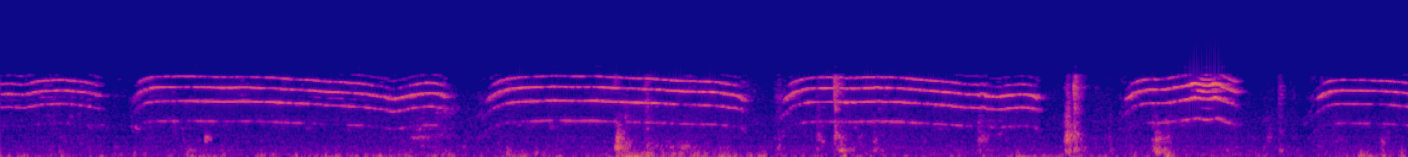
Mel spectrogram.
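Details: Orange domestic cat, head stuck in an automatic litter box, caught on CCTV: long, drawn-out harmonic meows, each sagging slightly at the end, repeated almost continuously with brief gaps and a few sharp clicks.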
